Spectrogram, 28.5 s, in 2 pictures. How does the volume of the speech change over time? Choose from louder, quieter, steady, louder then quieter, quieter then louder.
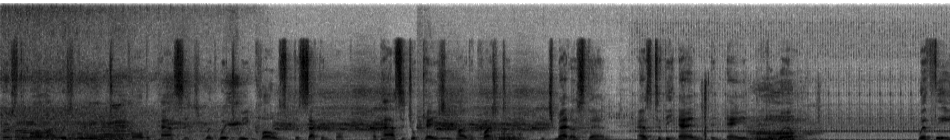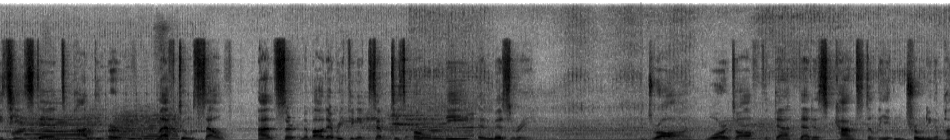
steady.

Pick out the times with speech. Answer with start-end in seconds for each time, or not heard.
0.0-12.1, 13.8-22.2, 23.9-28.4.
